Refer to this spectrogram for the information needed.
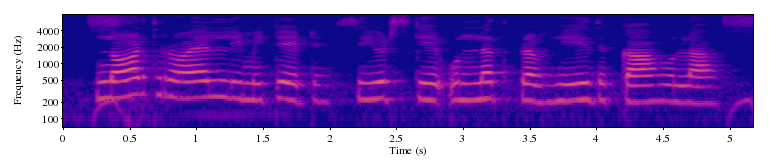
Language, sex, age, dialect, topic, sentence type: Bhojpuri, female, 25-30, Southern / Standard, agriculture, question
